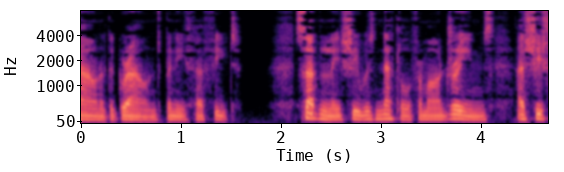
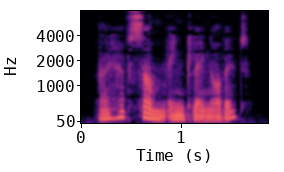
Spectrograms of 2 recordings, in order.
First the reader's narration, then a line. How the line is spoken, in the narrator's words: I replied quietly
